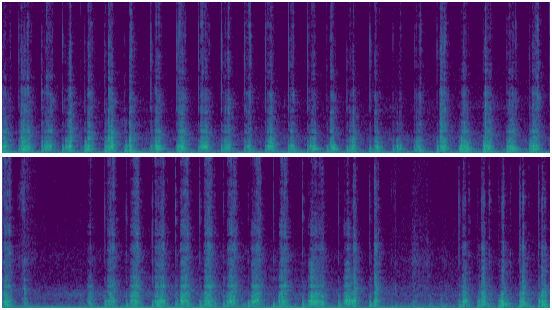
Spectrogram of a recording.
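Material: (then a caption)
Copper foil. A red-handled, metal-tipped stylus scratches a flat, black-coated copper foil scratch art sheet in quick, uneven scratching strokes. Each stroke is a short, dry, raspy rub with a bright edge, over a steady low hum. The strokes pause briefly around the six-second mark and again just before ten seconds, then resume.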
